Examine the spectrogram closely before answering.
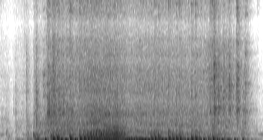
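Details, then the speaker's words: Crashed pit bike, leaking fuel (owner suspects float), kickstarted: fires and pops unevenly about three seconds then dies; started after adjusting the idle screw, very smoky, likely sat a while. "Oh, come on. Why did it start and turn off?"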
